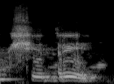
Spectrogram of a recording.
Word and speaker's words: क्षेत्रे: तो क्या बोलेंगे धर्म अब सबसे ज्यादा गलती होती है यहां इस अगले हिस्से में अगला हिस्सा क्या है क्षेत्रे यह वाला और इसमें यह वाला जो अक्षर है यह वाला जो वर्ण है इसमें सबसे ज्यादा गलती होती है कैसे क्षेत्र बोलते हैं कुछ लोग छ छ से छाता होता है ना ये वाला इसकी जगह ये बोल देते हैं धर्म क्षेत्रे जैसे मैंने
